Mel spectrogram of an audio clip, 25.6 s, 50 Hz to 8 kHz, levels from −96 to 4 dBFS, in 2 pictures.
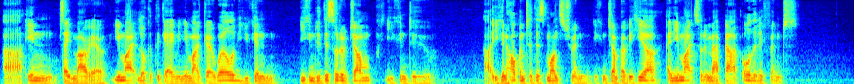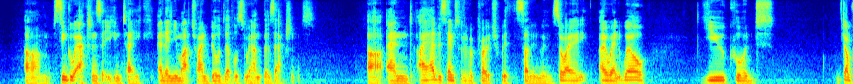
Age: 20-39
